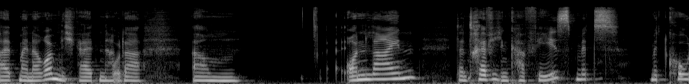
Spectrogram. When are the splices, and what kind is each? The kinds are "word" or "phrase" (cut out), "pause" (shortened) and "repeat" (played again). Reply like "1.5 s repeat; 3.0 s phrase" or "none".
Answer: 1.1 s word; 3.4 s word; 5.0 s phrase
